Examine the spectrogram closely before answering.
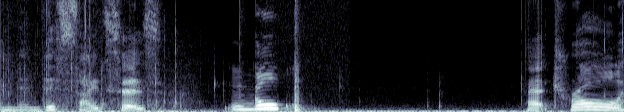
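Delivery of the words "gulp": gulp. Acted. Fish swallowing.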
